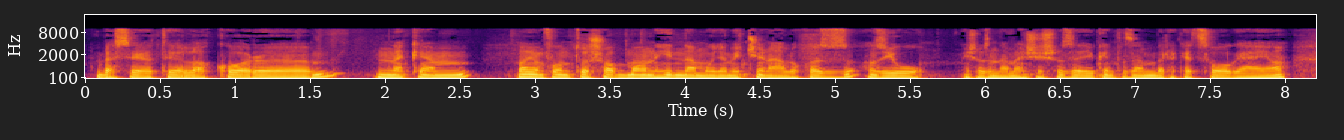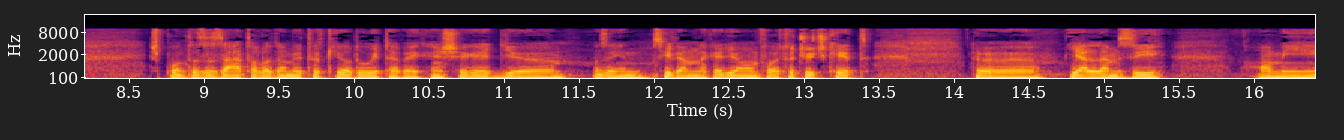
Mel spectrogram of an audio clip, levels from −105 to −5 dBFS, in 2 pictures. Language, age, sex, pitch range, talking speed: Hungarian, 30-49, male, 105-120 Hz, 145 wpm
